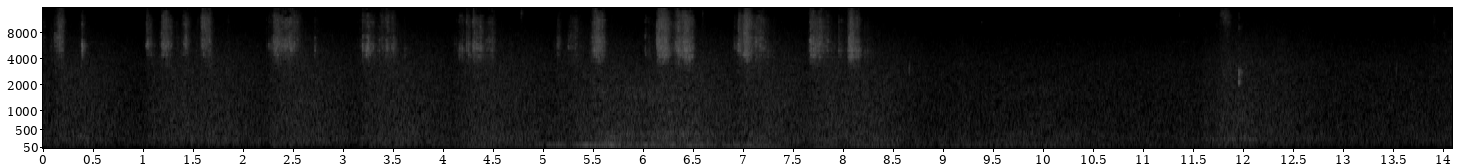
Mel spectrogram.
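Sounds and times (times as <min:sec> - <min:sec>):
razor scraping stubble: 0:01.0 - 0:08.3.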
